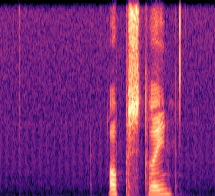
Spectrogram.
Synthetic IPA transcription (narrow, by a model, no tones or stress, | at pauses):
ɔpst̪ʁʏːn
